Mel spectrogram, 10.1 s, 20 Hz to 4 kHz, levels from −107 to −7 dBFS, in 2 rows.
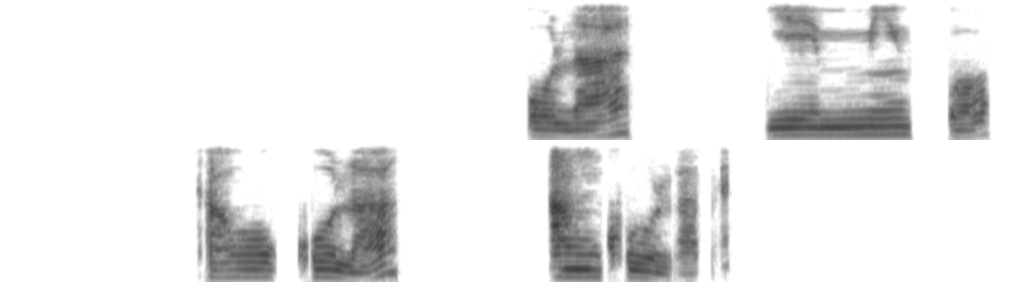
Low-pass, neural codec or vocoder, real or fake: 3.6 kHz; none; real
